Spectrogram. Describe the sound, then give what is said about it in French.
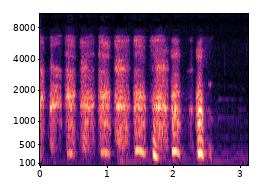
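A hiding man's rapid, heavy panting breaths, about ten in quick rhythmic succession, fairly loud, ending in a sharper gasp before falling silent. “vous entendez des chants à l'intérieur, et un homme qui se cache, la respiration haletante.”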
